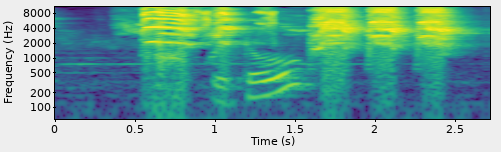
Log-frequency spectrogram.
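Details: A pet blue ringneck, a talking rose-ringed parakeet (Psittacula krameri), gives four harsh, shrill squawks in quick succession, broken by a brief wavering, speech-like warble partway through.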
